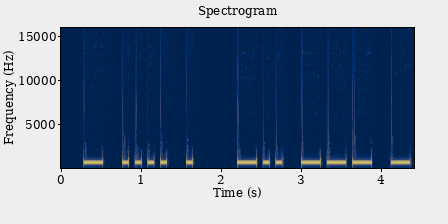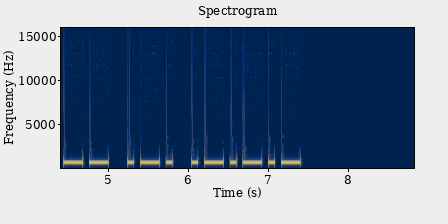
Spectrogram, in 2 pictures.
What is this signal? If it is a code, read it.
Morse code, heard as a keyed tone, about 15 wpm, 700 Hz. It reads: THE DOOR.
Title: Sentences from Top 1000 Words - Review Part 2 - 15wpm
